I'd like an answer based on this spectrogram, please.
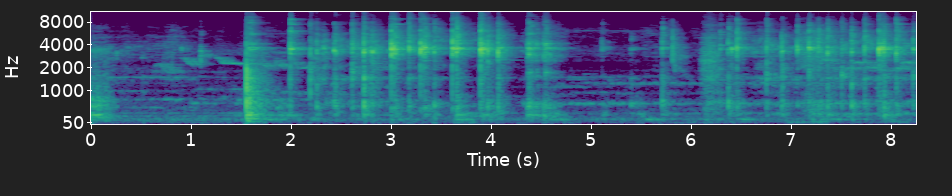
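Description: A metal spoon clinking quickly against the inside of a ceramic mug as a drink is stirred, starting about a second and a half in, with a short pause midway, over background music.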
